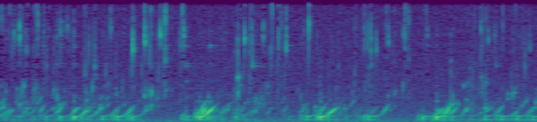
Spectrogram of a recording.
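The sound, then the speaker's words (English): Eggs boiling in a pot on the stove, cooked as food for Chinese New Year, with steady bubbling and gurgling that swells in rhythmic bursts about once a second, with no voices. “We prepare the yummy food and start by boiling the eggs.”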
